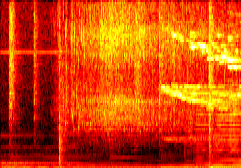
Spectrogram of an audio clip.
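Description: Instrumental song intro on electronic keyboard: held chords over a deep bass note, with a hissy swell building up near the end.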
